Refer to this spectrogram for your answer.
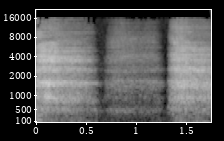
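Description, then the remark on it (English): A voice imitates heavy breathing: a loud, broad rasping inhale, a short quieter pause, then another harsh breath, with no words. “He just left there just breathing like”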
